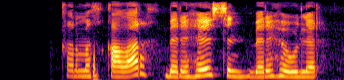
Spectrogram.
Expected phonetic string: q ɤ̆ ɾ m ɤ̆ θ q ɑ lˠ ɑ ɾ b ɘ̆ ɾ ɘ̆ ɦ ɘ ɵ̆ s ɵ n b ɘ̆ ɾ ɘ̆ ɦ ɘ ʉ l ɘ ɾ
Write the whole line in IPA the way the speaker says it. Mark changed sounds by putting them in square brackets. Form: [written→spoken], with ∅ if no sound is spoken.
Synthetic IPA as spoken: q ɤ̆ ɾ m ɤ̆ θ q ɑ lˠ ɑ ɾ b ɘ̆ ɾ ɘ̆ ɦ ɘ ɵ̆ s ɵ n b ɘ̆ ɾ ɘ̆ ɦ ɘ ʉ l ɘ ɾ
